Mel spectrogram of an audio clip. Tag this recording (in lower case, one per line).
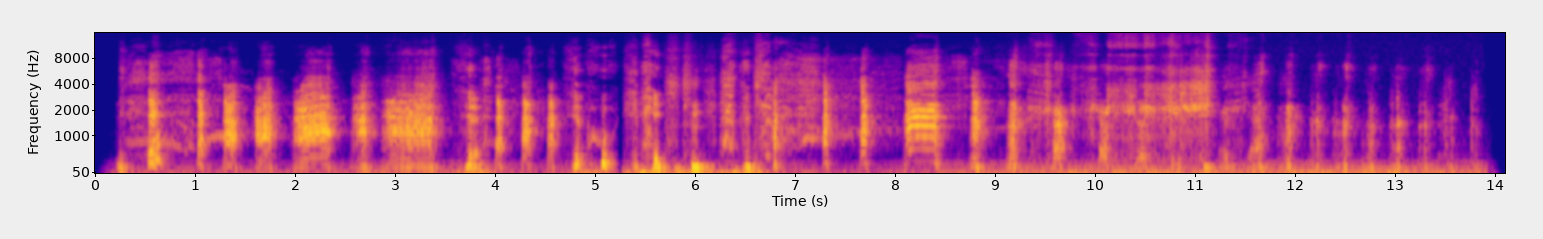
laughter
human voice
